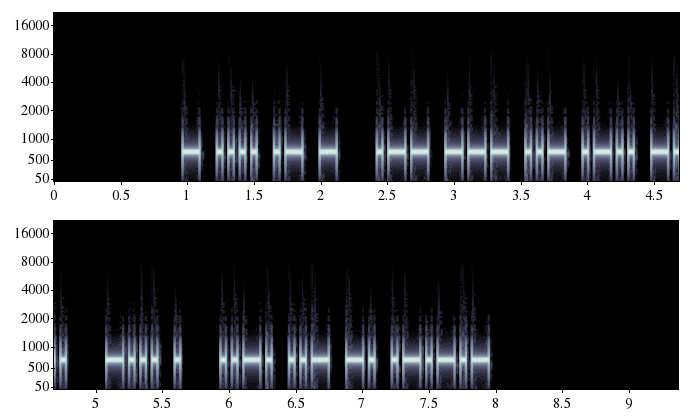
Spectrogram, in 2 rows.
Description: Morse code, heard as a keyed tone, about 28 wpm, 700 Hz. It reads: THAT WOULD BE FUN.
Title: Sentences from Top 1000 Words - Review Part 4 - 28wpm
